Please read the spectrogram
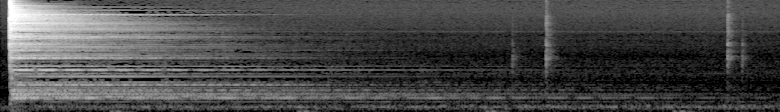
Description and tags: Drum Cymbal being hit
